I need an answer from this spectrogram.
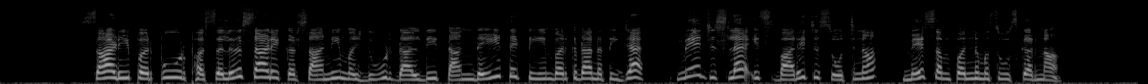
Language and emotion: Dogri, happy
